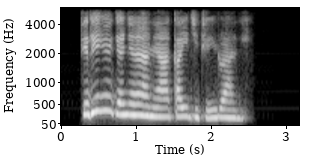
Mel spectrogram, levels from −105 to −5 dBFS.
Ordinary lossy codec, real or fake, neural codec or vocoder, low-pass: none; fake; codec, 16 kHz, 1 kbps, FunCodec, trained on Chinese and English, 50 frames a second; 5.4 kHz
